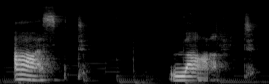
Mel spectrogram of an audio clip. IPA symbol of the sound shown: t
